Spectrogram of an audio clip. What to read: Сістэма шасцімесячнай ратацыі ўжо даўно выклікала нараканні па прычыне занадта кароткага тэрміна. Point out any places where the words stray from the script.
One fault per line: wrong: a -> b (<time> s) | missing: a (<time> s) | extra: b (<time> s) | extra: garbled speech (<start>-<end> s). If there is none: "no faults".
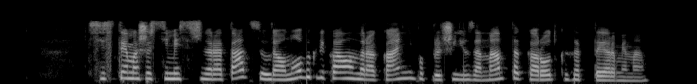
missing: ўжо (2.7 s)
